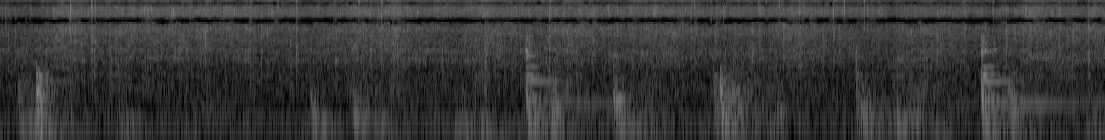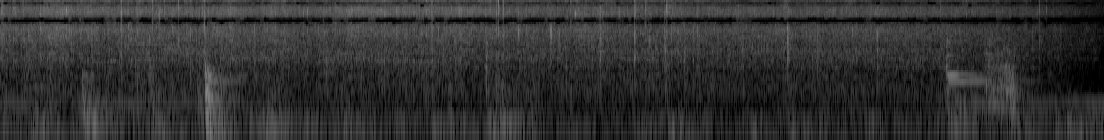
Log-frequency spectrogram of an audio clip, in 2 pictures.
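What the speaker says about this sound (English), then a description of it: "I'm going to just let the paste cook with the onions for about a" Ginger garlic paste cooking with onions in a pan for vegan haleem gives a steady, soft sizzle. Occasional light clinks and stirring scrapes sound above it, and nobody talks.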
